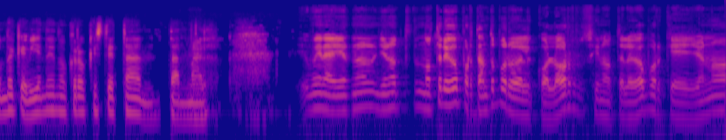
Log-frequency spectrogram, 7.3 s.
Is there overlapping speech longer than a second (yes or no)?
no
